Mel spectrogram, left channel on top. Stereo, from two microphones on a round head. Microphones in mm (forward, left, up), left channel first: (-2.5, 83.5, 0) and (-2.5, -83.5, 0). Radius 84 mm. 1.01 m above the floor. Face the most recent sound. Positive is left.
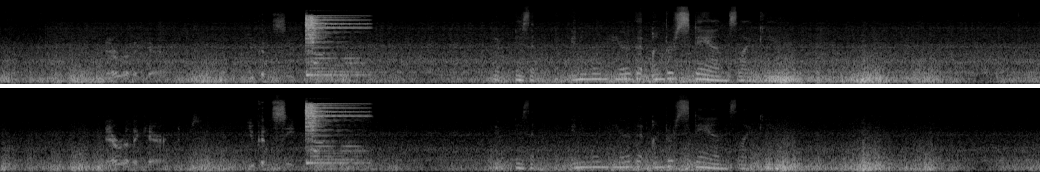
turn(degrees=35)  # may be behind; listen again after turning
